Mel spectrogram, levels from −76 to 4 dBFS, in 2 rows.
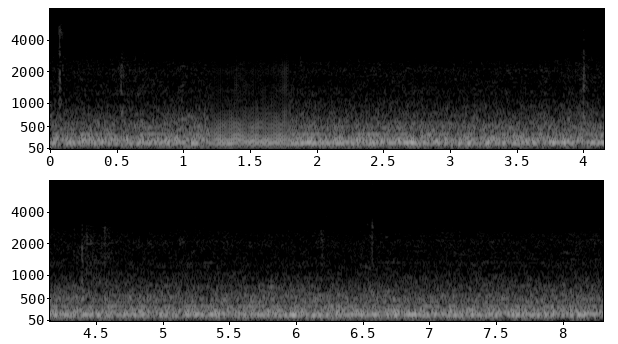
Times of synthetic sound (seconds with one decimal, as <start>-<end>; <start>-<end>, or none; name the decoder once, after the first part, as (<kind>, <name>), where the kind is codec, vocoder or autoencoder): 1.2-1.8 (vocoder, Vocos)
